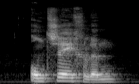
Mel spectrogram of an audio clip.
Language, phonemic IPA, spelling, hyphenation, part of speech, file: Dutch, /ˌɔntˈzeː.ɣə.lə(n)/, ontzegelen, ont‧ze‧ge‧len, verb, Nl-ontzegelen.ogg
- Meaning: to unseal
